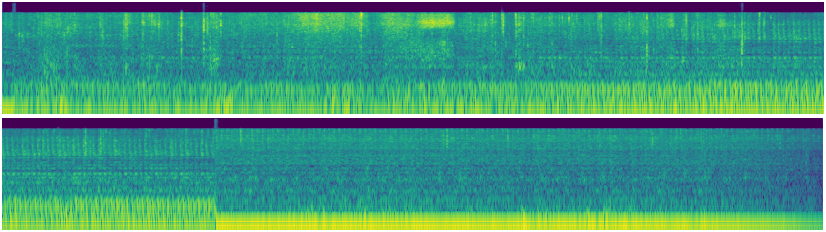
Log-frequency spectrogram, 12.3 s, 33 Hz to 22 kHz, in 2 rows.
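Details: Chevrolet Cruze Z18 engine, 239,000 km, after budget repair of piston knock with standard pistons fitted: engine catches and settles into a steady, even idle with no knocking from the bottom end, running smooth and healthy.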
